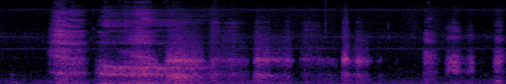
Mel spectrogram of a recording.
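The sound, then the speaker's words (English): People taking deep breaths to calm down: faint, airy inhales and exhales, with a few breathy swells rising and falling unevenly and no talking. “You guys, deep breaths.”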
